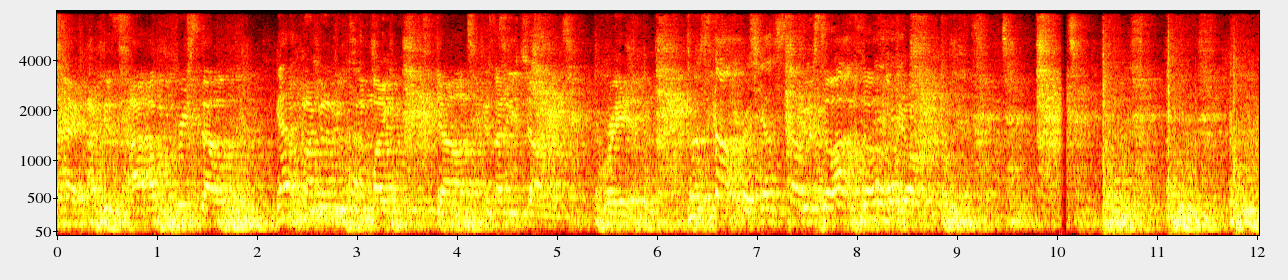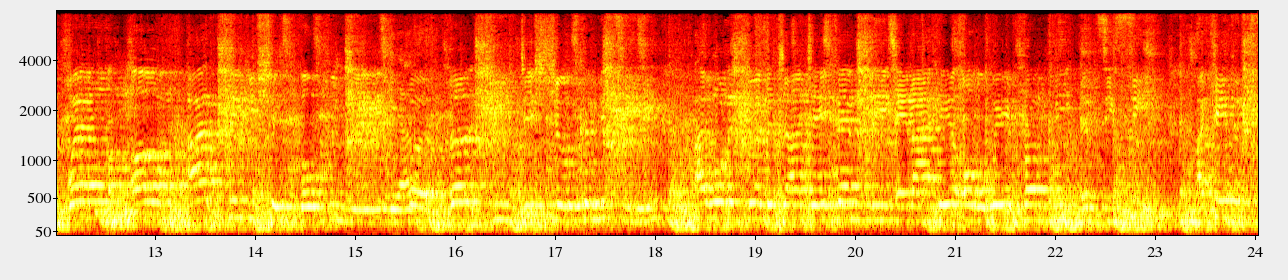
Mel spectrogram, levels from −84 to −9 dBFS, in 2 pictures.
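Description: A burst of packet loss occurs at 10.04 to 10.12 s. Several packets in a row failed to arrive in time, so the receiver extended the last sound for 57 ms while fading it down. Playback then resumes with about 60 ms of audio skipped.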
